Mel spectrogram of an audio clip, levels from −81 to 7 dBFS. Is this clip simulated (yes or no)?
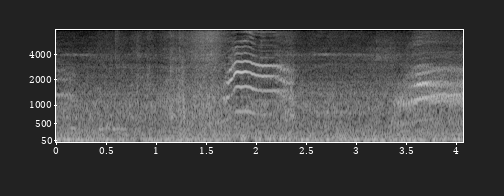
yes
